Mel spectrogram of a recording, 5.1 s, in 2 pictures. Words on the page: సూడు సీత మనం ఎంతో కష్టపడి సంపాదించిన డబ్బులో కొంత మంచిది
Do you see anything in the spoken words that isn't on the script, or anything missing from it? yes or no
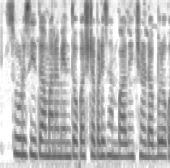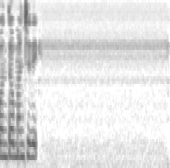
no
